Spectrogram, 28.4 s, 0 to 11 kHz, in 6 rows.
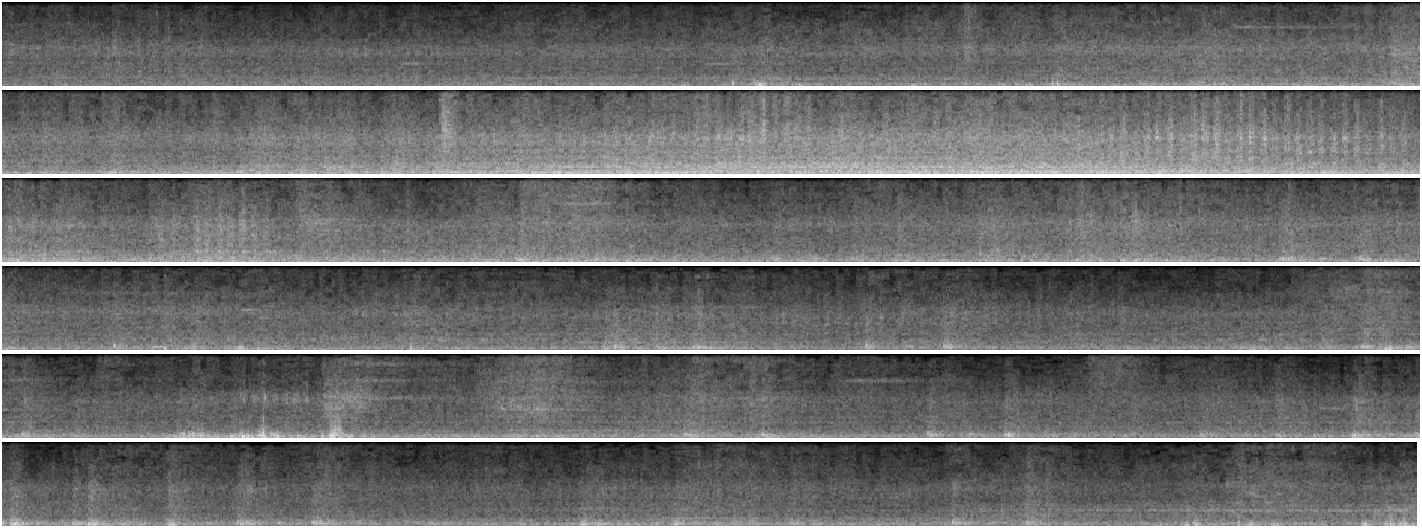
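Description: CC 201 diesel-electric locomotive hauling a passenger train past at speed, its engine loudest about seven to nine seconds in. The carriages then roll by with a rhythmic clickety-clack of wheels over the rail joints.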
